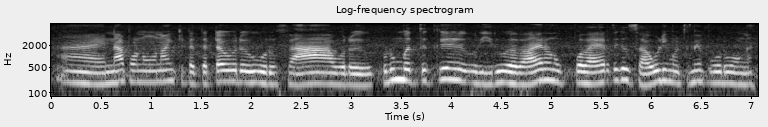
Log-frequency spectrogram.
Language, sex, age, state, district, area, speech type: Tamil, female, 30-45, Tamil Nadu, Tiruvarur, rural, spontaneous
